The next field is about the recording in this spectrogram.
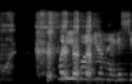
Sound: laughing

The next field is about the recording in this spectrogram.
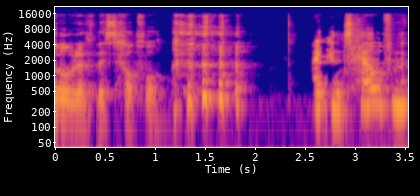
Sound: laughs

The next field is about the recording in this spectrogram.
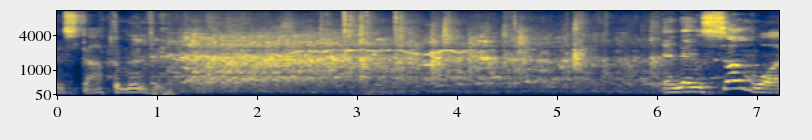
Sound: audience laughing

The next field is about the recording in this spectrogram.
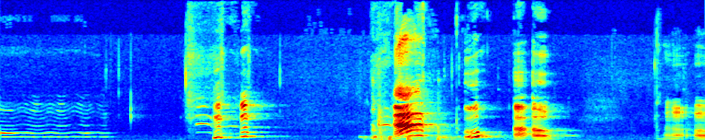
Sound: laughing

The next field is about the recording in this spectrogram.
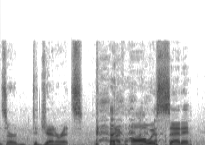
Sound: laugh

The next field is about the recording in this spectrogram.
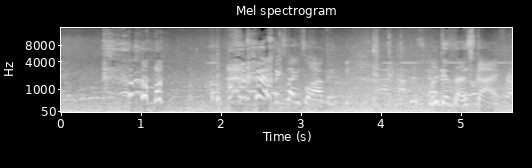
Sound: laughing

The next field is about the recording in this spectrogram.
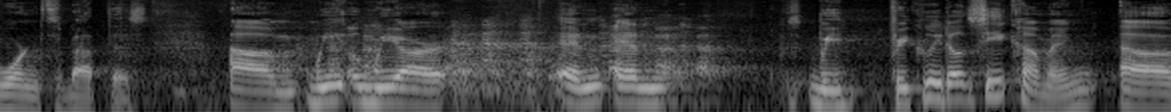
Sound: laughter

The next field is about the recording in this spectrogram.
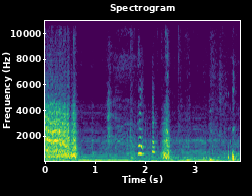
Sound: ice cream maker whirring; motor jamming

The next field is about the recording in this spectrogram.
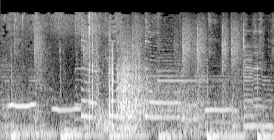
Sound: shot goes off; upbeat country music

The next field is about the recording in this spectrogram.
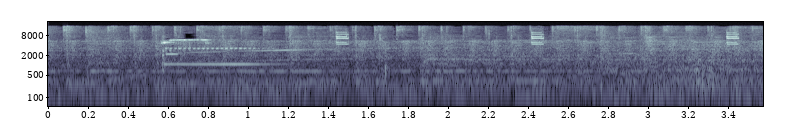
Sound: arming / countdown beeps

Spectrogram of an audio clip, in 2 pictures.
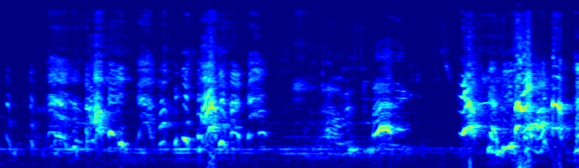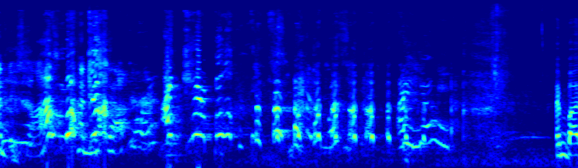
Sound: laughter

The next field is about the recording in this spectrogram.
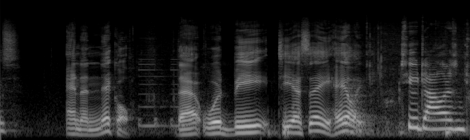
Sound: buzzer beeping

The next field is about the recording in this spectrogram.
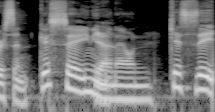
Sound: listens to the answer in Estonian; repeats the sentence in Estonian

